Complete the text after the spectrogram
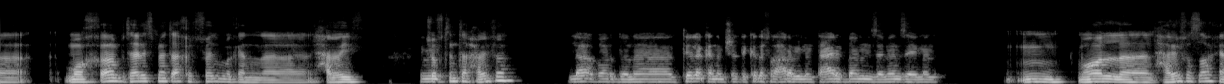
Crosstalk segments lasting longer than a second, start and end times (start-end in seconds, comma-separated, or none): none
